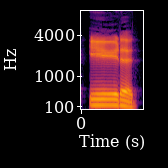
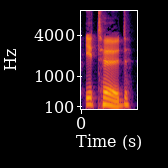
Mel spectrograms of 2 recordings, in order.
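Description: First: The T sound is replaced by a schwa. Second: The T sound in it is pronounced. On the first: The speaker calls it right. "the T at the end of it turns into a schwa and we say it'd" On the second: The speaker calls it wrong. "instead of it'd"

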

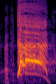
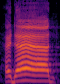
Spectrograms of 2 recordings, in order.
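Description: First: It is cried out urgently and loudly. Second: It is said in a relaxed, casual way.

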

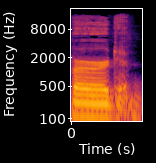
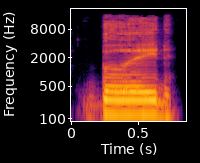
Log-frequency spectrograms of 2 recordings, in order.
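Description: First: It is said in a plain, non-Southern accent. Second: It is said in a thick Deep South accent.

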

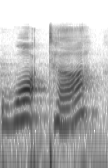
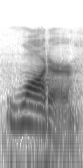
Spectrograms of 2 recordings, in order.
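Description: First: The middle consonant is a clear t sound. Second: The middle consonant is a soft d-like sound. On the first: "trong tiếng Anh đọc là water" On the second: "tiếng Anh Mỹ sẽ đọc nó là water"

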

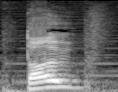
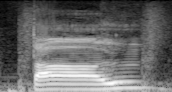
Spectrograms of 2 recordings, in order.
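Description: First: The syllable is said quickly. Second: The syllable is said slowly.

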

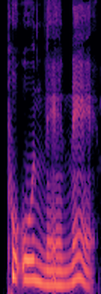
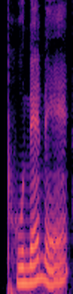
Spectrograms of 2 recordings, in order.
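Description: First: A glottal stop, and the final vowels are long. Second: No glottal stop, and the vowels are short. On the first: The speaker calls it right. "So the correct pronunciation is Pu'unene" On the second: The speaker calls it wrong. "this place often gets mispronounced as Punene"

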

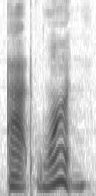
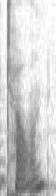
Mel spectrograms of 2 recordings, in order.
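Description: First: It is said as two separate words. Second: It is said as one joined word.

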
